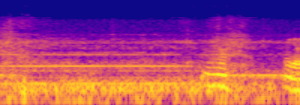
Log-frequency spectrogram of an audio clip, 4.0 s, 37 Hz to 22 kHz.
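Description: Velleman Vertex K8400 3D printer giving a faint, steady hum with a few thin whining tones as it prepares to start printing.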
